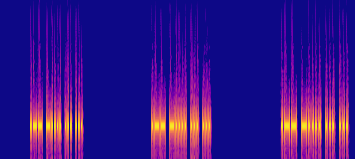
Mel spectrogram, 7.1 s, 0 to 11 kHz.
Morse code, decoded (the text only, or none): W6SS W6SS W6SS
